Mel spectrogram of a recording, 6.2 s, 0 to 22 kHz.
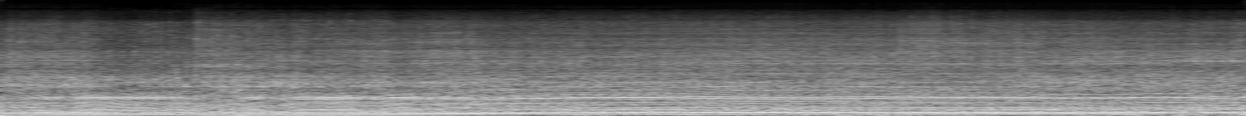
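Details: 1967 Ski-Doo Alpine twin-track snowmobile, revived after sitting many years, running on its own fuel on a 75° day: crisp, even two-stroke buzz at steady pitch with a slight rise, no misfires or knocks; healthy normal running.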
